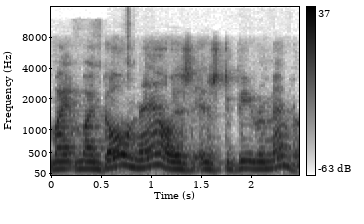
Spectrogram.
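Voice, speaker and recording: Somewhat breathy, a man talks in a dark, mellow tone. His pitch is fairly high, with ordinary variation. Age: 70s. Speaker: former car salesman and sales consultant. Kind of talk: casual chat. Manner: halting, repeats words.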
